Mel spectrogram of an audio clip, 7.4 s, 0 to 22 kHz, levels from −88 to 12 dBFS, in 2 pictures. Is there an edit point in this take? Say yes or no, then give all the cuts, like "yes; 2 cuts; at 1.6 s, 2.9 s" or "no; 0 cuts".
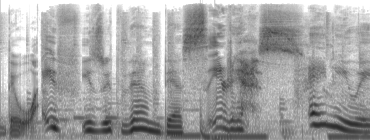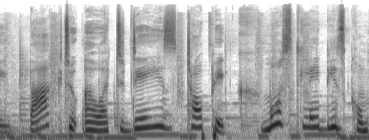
no; 0 cuts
